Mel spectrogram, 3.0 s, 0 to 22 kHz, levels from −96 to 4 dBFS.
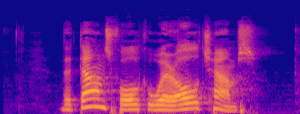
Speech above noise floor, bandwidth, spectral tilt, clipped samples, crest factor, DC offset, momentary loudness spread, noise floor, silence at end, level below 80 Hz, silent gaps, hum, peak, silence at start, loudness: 44 dB; 10.5 kHz; -5 dB/octave; under 0.1%; 18 dB; under 0.1%; 14 LU; -63 dBFS; 0.45 s; -52 dBFS; none; none; -2 dBFS; 0.6 s; -19 LUFS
